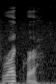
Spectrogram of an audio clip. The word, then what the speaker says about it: RCRA: conservation and Recovery Act abbreviated as RC a and pronounced recra recare requires a total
